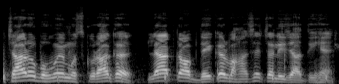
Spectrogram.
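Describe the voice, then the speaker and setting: A man's voice: mid-range voice, expressive, a little fast, a bit bright. A man narrating a scripted cartoon story as its storyteller. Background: background music.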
